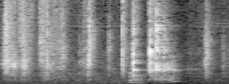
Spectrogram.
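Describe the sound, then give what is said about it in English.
Pan and utensil clatter as grass-fed beef goes into the pan: a quick run of metallic clinks and scrapes, moderately loud and uneven in rhythm. “Now, we're going to add the beef.”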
